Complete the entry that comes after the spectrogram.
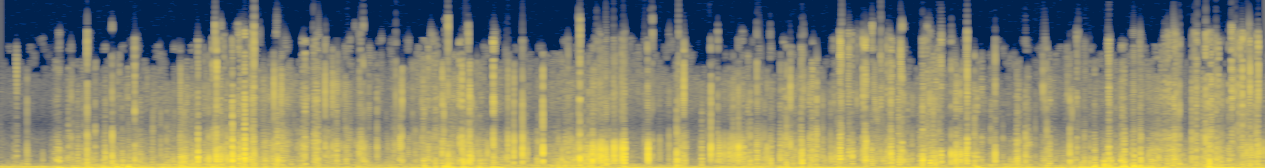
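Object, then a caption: Leather glove. A black leather glove is held upright in bare hands while fingers rub and crumple its leather surface. A steady stream of soft, dense crinkles and crackles is heard over a low, rumbling undertone. The sound stays fairly even, swelling slightly near the end.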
